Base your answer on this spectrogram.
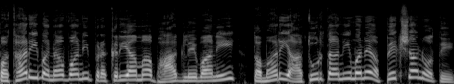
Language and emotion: Gujarati, surprised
